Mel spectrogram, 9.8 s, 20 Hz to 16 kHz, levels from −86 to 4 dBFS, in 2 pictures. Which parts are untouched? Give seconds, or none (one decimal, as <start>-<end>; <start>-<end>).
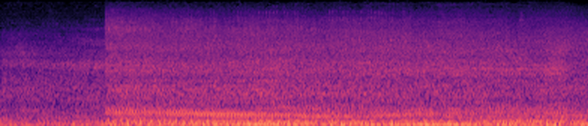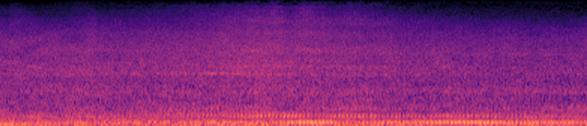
0.0-4.4; 5.7-9.8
